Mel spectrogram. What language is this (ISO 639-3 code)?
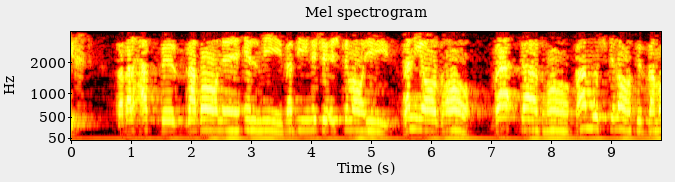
fas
